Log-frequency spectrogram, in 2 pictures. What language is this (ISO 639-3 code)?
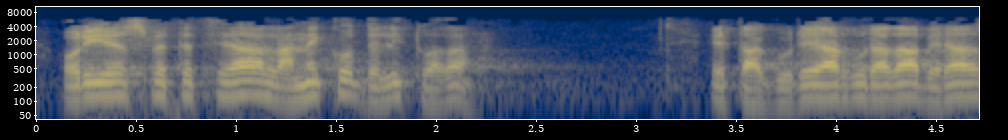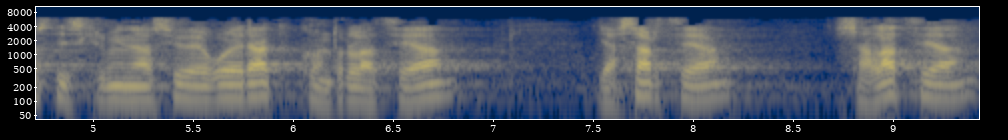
eus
